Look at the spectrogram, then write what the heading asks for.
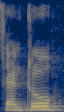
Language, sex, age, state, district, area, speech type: Punjabi, female, 60+, Punjab, Fazilka, rural, spontaneous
